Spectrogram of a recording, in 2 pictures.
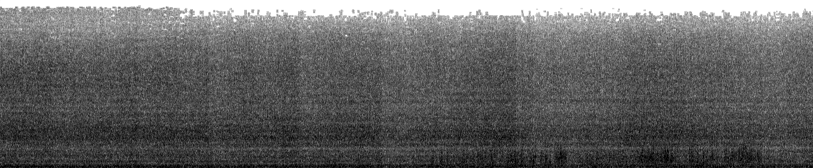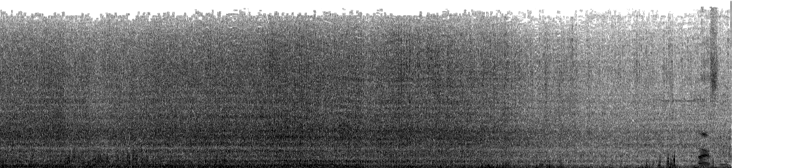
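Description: Propeller engines of a large aircraft roar and rumble steadily nearby.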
